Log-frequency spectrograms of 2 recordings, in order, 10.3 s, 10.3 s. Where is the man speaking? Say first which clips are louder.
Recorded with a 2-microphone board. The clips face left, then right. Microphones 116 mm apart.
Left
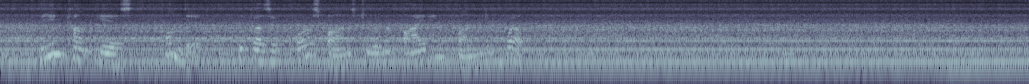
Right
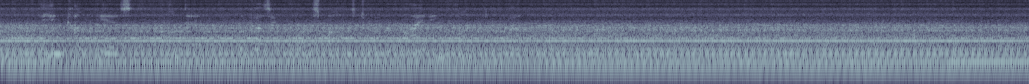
Left 3 dB; 45° left (ahead or behind), 1.4 m.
